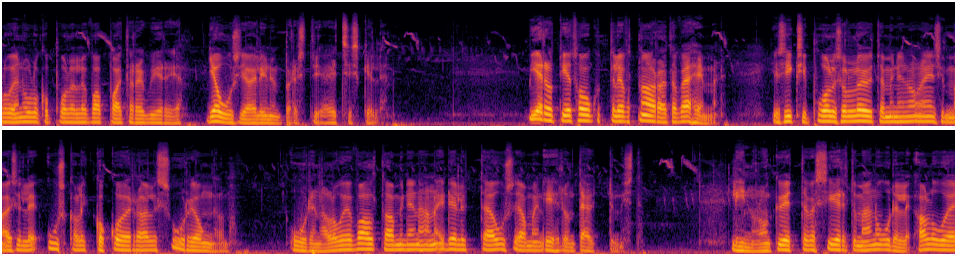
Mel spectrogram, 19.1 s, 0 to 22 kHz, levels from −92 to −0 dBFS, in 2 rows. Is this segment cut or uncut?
uncut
